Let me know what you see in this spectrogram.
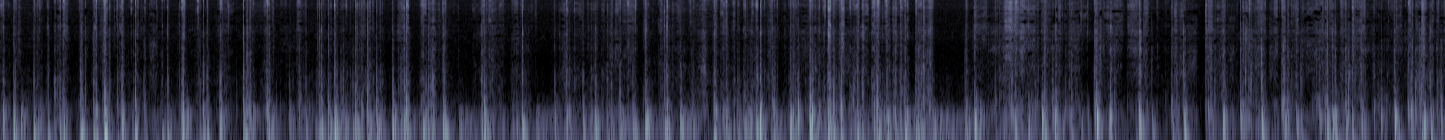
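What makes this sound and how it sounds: Fingers scratch and tap the textured woven surface of a wicker basket with no talking. The result is a dense, continuous patter of light, dry clicks and rough scratches with very little ring, its weight sitting mostly in the low end, with one brief pause midway.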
